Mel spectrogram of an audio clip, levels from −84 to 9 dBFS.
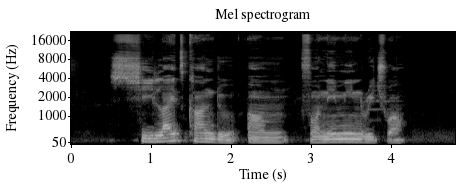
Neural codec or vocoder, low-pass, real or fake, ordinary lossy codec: none; none; real; none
